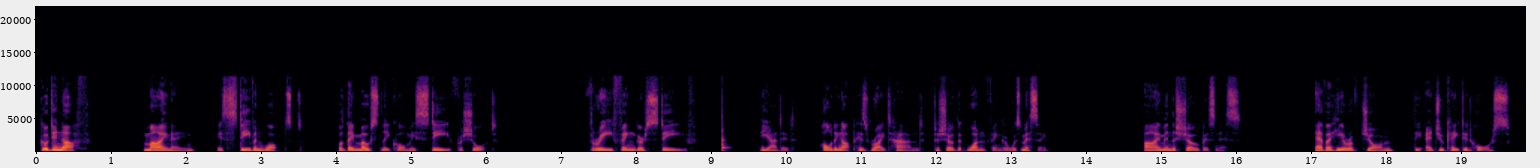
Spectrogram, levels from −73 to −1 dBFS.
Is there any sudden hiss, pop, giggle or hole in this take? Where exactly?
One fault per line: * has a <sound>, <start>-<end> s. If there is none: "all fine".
* has a dropout, 3.4-3.5 s
* has a tap, 9.1-9.3 s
